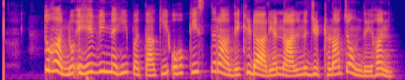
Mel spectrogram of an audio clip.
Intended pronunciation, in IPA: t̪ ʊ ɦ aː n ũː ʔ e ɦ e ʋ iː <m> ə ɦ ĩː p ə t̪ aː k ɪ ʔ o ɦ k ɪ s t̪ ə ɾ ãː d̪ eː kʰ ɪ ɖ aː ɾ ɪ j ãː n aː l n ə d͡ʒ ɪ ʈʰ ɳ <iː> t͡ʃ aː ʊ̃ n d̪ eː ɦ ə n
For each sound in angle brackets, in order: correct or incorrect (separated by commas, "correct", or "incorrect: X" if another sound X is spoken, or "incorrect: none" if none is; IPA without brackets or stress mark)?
incorrect: n, incorrect: aː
